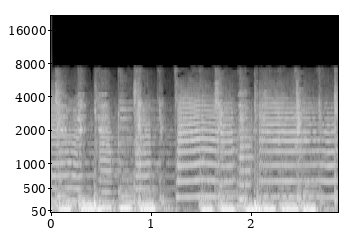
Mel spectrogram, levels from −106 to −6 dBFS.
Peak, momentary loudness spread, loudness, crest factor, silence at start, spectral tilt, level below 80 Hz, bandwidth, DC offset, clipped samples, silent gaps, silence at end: -4 dBFS; 3 LU; -17 LUFS; 12 dB; 0 s; -6.5 dB/octave; -20 dBFS; 7.4 kHz; under 0.1%; under 0.1%; none; 0 s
